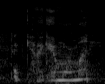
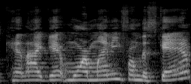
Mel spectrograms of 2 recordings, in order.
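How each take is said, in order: First: Whispered, sneaky question; hushed request. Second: Raised-voice question; loud repeat. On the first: Partner quietly asking Hush Puppy for more, whispered. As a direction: slip it in under your breath. Partner first asks under breath. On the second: Partner repeating himself after "What?", loud and plain-spoken. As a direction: say it out loud for someone who missed it. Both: Retold or imitated.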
